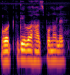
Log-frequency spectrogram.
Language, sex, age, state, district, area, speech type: Assamese, male, 45-60, Assam, Sivasagar, rural, spontaneous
